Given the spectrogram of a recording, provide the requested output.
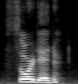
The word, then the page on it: sordid: American English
